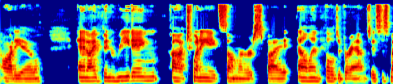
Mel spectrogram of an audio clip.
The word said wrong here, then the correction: Elin: my first Ellen Hildebrand or Elin. I'm not sure how to pronounce her name. – And I think it's Elin. – Elin.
